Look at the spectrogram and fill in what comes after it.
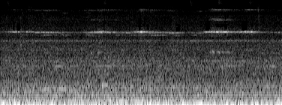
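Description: Railroad car rolling slowly along the track, heard from its open window: a steady low rumble of wheels on rail with a thin, steady high-pitched wheel squeal over it.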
